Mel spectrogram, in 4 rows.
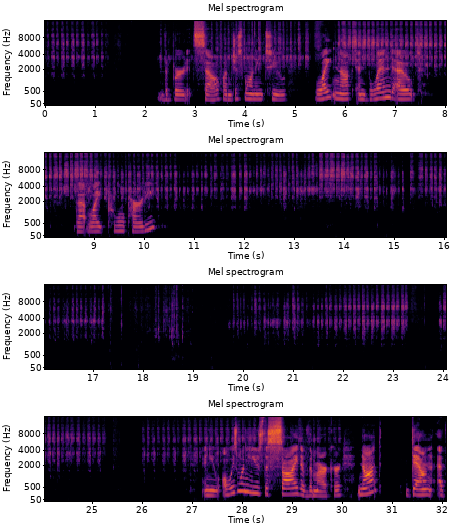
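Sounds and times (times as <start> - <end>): marker tip scratching on cardstock: 0.0 - 1.3, 2.4 - 17.2, 19.7 - 23.3, 23.9 - 25.3, 26.0 - 29.8.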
